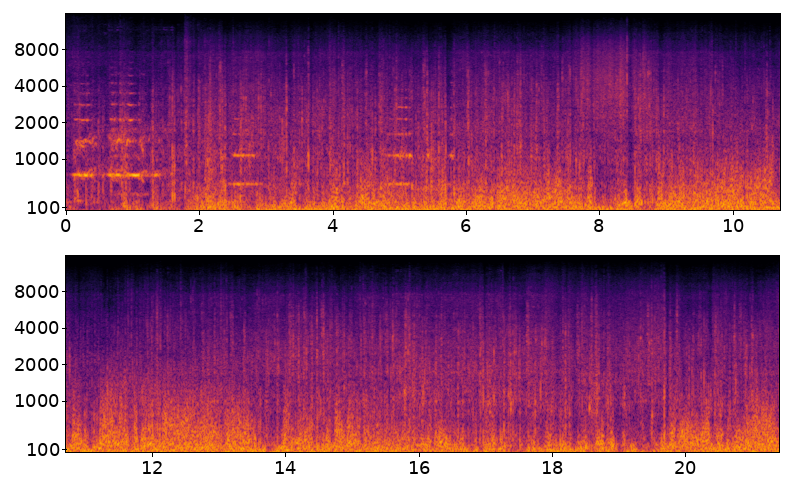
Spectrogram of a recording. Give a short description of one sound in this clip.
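A bicycle rattles over bumps.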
